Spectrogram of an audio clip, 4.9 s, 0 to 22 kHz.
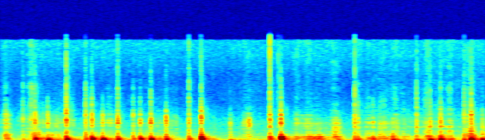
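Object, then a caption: Varnished wooden board. Fingertips tap and scratch on a glossy, solid varnished wood board such as a sill or floor. Quick, dull taps with a woody tone around 340 Hz come in irregular clusters, mixed with soft scratching. Each tap dies away almost at once.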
